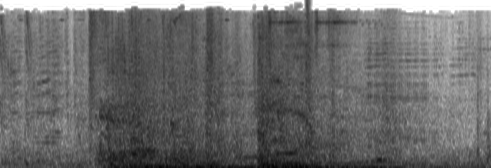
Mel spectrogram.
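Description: Fiery magical blasts roar and crackle in a fight.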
